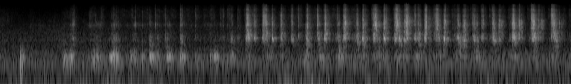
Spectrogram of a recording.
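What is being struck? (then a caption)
Scratch-art card with black coating over colored foil, scratched with a wooden stylus. A wooden stylus scratches lines into the black coating of a flat scratch-art card with colored foil beneath, lying on a table. Soft, scattered scraping strokes come first, then from about the midpoint the strokes turn quicker, louder and brighter, a dense run of short, dry, high scratches.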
